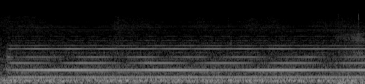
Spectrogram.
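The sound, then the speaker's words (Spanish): A metro door-closing alarm sounds as one long, unbroken electronic beep, steady and fairly loud, over a low rumbling background with no voices. “En ese momento comienza a sonar la alarma que indica el cierre de puertas.”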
